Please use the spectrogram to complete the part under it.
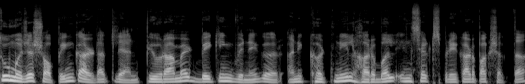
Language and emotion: Goan Konkani, neutral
